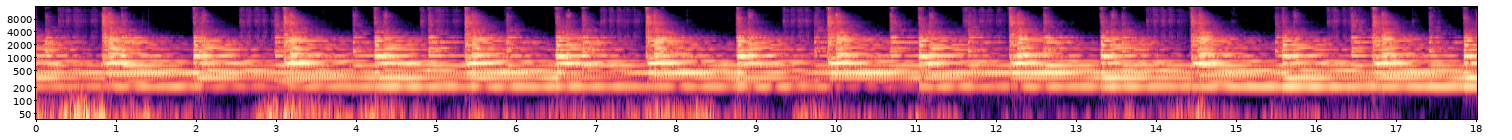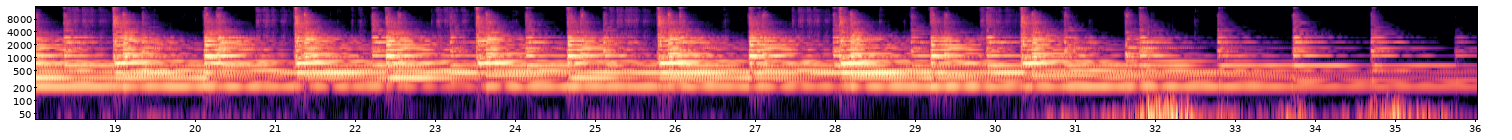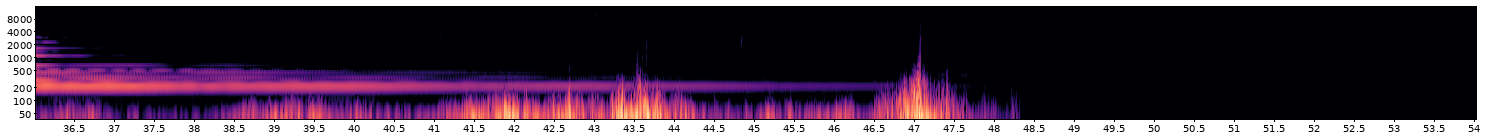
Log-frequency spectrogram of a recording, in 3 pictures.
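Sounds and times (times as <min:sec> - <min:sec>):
church bells ringing: 0:00.0 - 0:43.2.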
